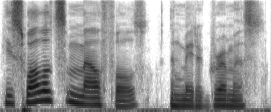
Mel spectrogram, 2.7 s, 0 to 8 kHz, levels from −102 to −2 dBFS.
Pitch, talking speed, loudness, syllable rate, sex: 135 Hz, 175 wpm, -19 LUFS, 5.5 syllables/s, male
